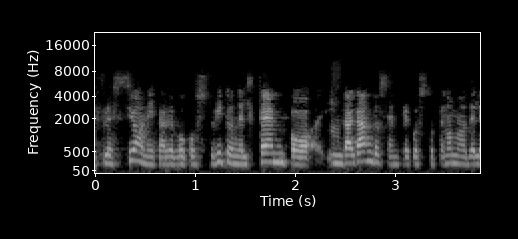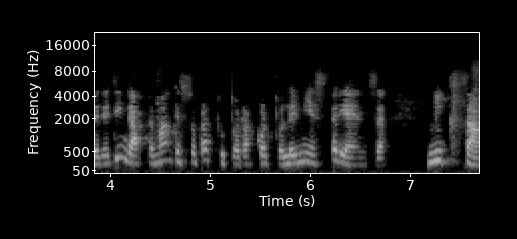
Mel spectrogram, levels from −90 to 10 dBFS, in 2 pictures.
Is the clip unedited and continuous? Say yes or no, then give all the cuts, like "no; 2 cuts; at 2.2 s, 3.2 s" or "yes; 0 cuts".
no; 1 cut; at 3.2 s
